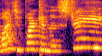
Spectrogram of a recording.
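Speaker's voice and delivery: very high, panicked, freaked-out yell. Retelling how mom reacted to the news about the car: imitating mom yelling. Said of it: "she's yelling at him".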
